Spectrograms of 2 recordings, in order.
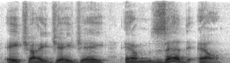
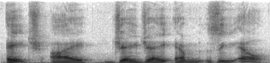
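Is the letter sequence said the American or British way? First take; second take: British; American. First: The letters are said in a British way. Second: The letters are said in a non-British way.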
